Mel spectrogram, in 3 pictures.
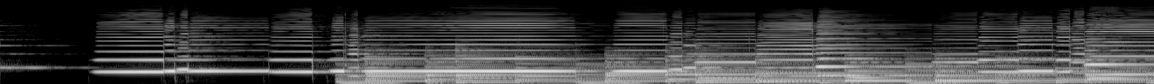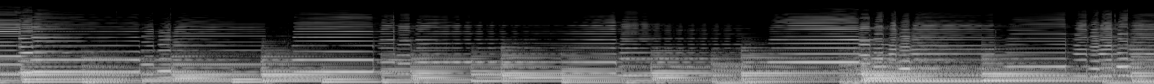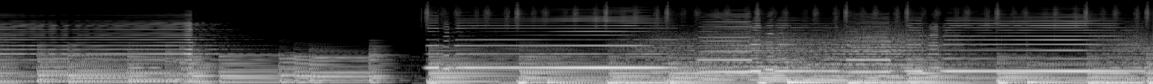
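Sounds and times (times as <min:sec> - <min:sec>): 
tango music: 0:00.9 - 0:34.5.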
